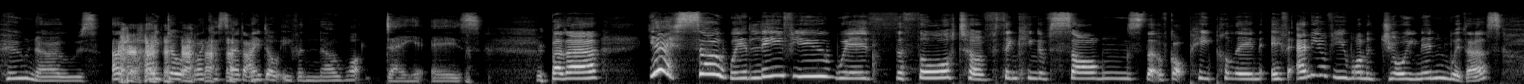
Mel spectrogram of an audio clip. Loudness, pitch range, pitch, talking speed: -20 LUFS, 220-295 Hz, 275 Hz, 180 wpm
